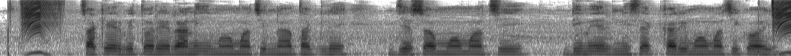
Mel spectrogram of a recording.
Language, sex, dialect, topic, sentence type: Bengali, male, Western, agriculture, statement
